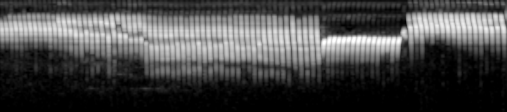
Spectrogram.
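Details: Canary master song for tutoring young canaries and prompting non-singing birds: a continuous run of rapid rolling trills that switch between several pitch levels, dropping lower, then jumping abruptly higher, with no pauses.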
